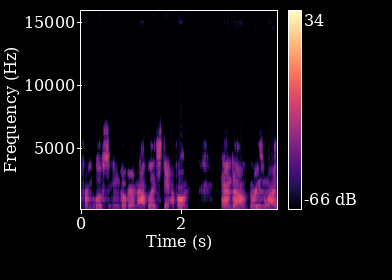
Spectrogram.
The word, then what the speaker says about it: Los Ingobernables de Japón: First off, it's Tetsuya Naito from Los Ingobernables de Japón.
